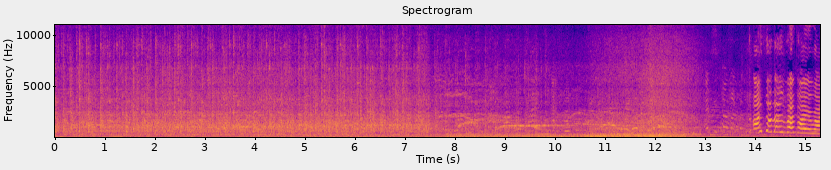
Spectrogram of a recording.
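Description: Suspended roller coaster trains running along their steel track, a steady rumbling noise that swells a little near the end, with people's voices mixed in.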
